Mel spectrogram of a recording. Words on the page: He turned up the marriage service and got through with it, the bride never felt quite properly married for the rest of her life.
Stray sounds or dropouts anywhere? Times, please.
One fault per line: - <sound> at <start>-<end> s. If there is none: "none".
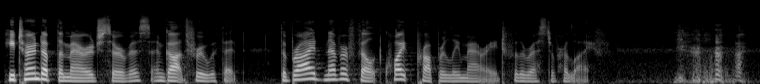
- laugh at 6.7-7.5 s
